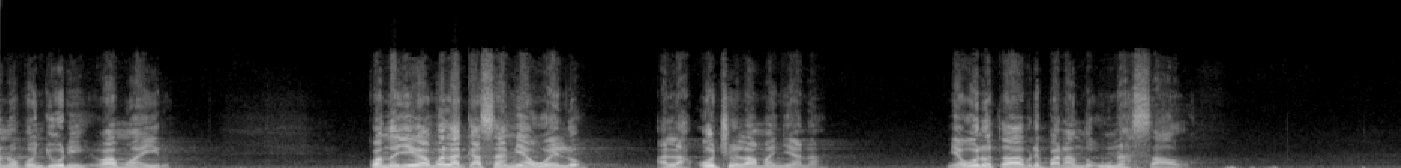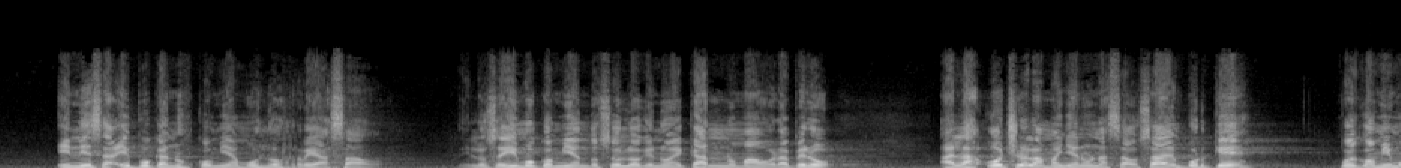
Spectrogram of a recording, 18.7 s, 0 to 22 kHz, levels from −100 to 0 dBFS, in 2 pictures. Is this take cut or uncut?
uncut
